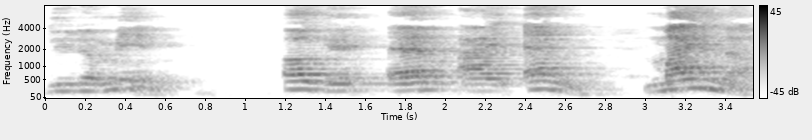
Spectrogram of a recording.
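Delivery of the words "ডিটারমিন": ডিটারমিন ending in "min"; ডিটারমিন, no "mine" sound; correct pronunciation. Shown as a demonstration. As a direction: say ডিটারমিন with short i at the end. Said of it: "এর উচ্চারণ হবে".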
